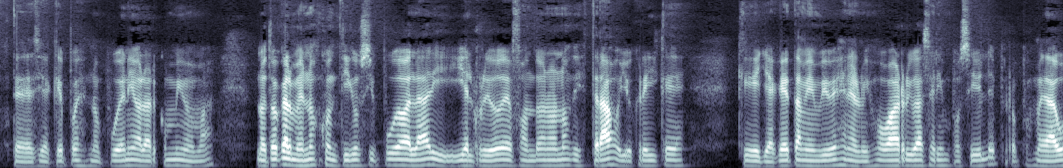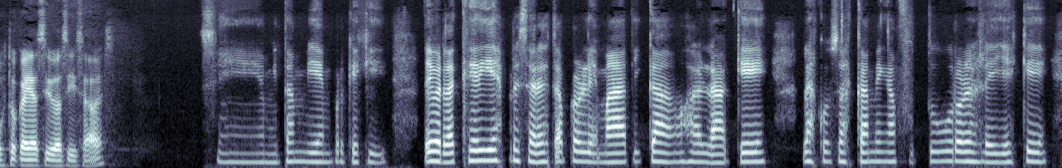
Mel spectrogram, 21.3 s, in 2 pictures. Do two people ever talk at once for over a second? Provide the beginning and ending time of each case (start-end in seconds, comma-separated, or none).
none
